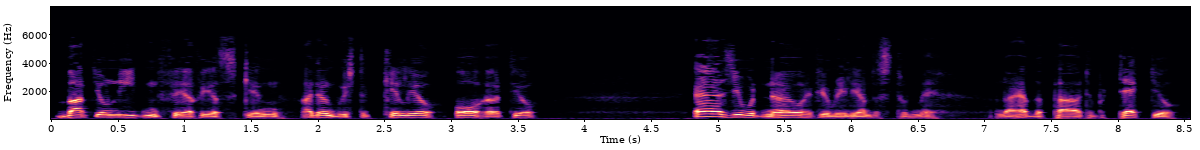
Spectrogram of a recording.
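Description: A man's voice: fairly low pitch, lively intonation, a little fast, breathy edge, no room sound, lo-fi sound. Man playing a stern, commanding old wizard. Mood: earnest. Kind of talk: audiobook character reading.

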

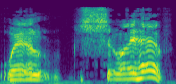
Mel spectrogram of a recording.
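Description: A man voicing an elderly, fussy and excitable male hobbit in a high, fluttery voice with eager, breathless phrasing. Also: very slow, vocal fry, no room sound, heavily acted. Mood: rueful. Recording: dry, slightly dull recording.

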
